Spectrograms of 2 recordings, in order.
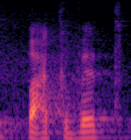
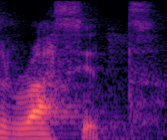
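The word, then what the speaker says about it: Rassvet: Eh, eh, se llama Rassiet. Mucha gente le dice Pakvet porque así se escribe la latinización de esta palabra en rusa, pero es Rassiet, que quiere decir amanecer,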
